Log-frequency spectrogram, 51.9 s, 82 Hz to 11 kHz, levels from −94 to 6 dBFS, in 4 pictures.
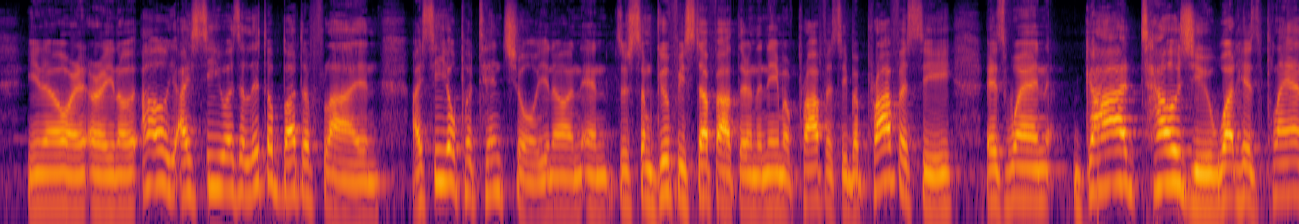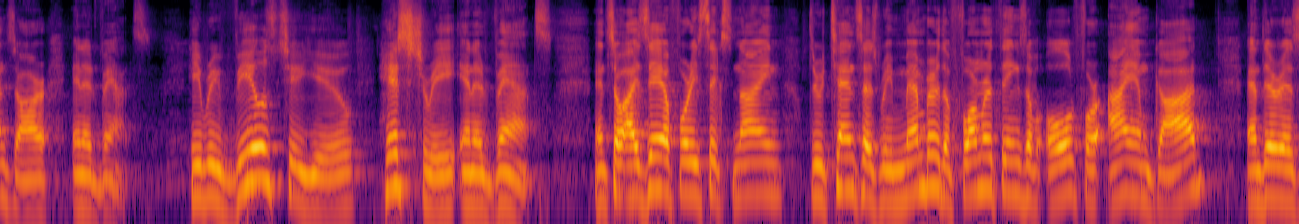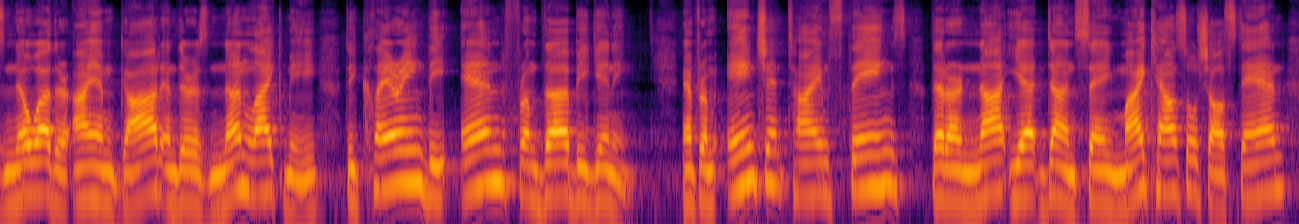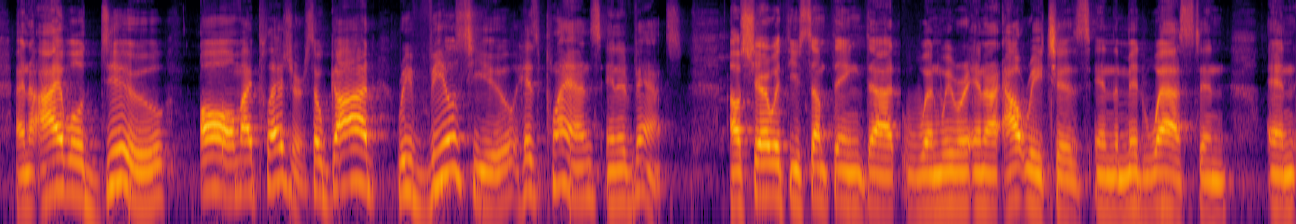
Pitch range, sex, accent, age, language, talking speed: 130-170 Hz, male, American, 40-59, English, 160 wpm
